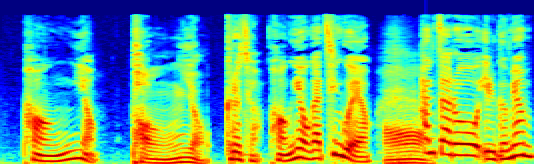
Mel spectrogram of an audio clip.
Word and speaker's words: 朋友: 자, 친구는 朋友. 네, 여기서 영어는 짧게, 가볍게. 아, 네. 朋友. 한번 더. 朋友.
